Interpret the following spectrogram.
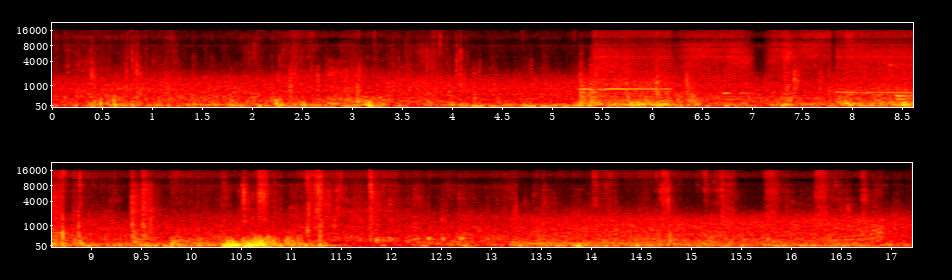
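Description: Microfibre cloth wiping glass cleaner across a car window, over a steady low street rumble that swells about ten seconds in.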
